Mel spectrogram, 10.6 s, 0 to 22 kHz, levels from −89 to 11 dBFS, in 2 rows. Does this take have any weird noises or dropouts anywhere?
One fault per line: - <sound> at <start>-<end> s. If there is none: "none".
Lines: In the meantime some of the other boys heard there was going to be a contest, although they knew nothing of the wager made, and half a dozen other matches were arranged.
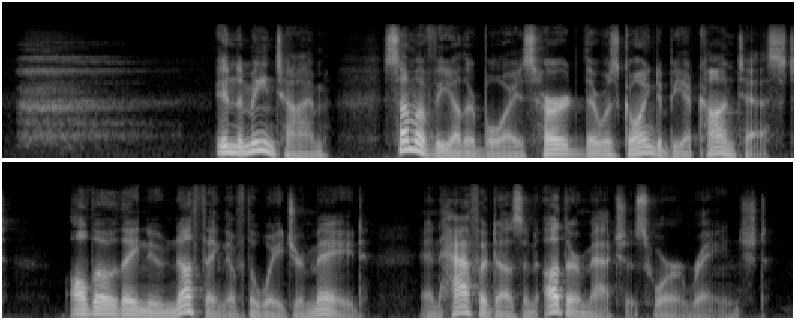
- sigh at 0.1-1.2 s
